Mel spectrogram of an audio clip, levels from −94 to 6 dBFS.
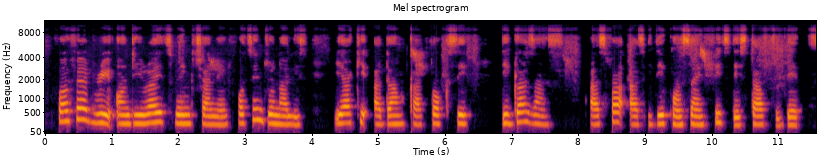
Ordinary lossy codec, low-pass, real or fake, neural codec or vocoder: none; 9.9 kHz; real; none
